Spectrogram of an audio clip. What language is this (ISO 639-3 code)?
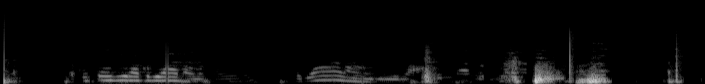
lug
